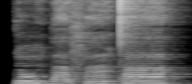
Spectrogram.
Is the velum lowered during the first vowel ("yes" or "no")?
yes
